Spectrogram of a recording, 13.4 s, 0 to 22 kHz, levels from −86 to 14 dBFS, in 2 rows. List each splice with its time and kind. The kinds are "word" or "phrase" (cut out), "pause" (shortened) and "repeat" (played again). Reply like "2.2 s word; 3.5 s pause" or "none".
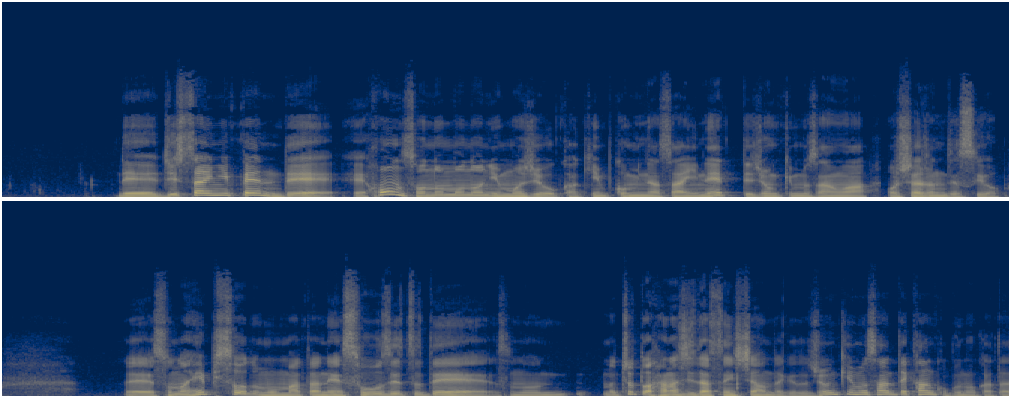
5.8 s pause; 10.6 s pause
